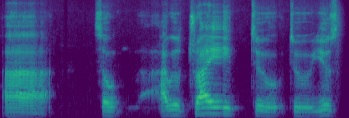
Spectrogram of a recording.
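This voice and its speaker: A Brazilian architect in his forties giving a talk in English as a second language, halting with frequent fillers and restarts. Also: mid-range voice, lively intonation, smooth. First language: Portuguese. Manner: hesitant, many fillers and restarts. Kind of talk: lecture presentation.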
